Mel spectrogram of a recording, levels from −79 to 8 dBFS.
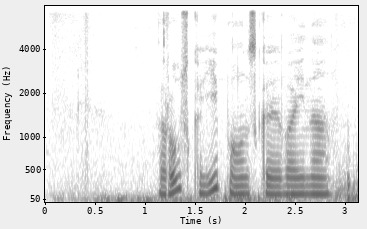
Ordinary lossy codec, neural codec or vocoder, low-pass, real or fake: Opus, 64 kbps; none; 7.2 kHz; real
